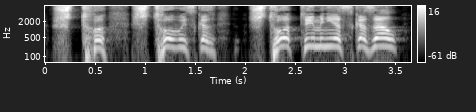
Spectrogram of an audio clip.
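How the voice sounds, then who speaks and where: Man playing a ranting boss, high strained voice, shouting threats, dry sound. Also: very animated, normal speed, dry recording. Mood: furious. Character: bullying blustering male company boss.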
